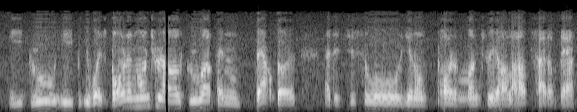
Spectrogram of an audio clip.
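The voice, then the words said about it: Strong French accent. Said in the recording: “I have a stronger French accent than him”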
